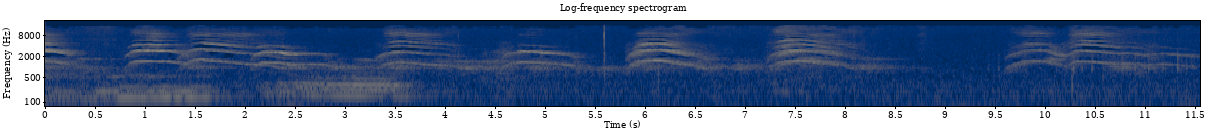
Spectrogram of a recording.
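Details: Mother cat Sonny and her tiny kittens indoors while she seeks help bringing them into the nest. Thin, arching mews repeat about every one to two seconds, overlapping at times, over a low purring hum near the start.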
